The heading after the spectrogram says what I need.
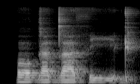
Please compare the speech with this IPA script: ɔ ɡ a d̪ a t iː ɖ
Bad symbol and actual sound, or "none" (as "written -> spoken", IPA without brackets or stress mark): t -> θ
